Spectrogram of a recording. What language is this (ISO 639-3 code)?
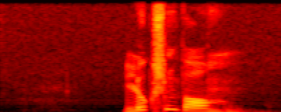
dan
